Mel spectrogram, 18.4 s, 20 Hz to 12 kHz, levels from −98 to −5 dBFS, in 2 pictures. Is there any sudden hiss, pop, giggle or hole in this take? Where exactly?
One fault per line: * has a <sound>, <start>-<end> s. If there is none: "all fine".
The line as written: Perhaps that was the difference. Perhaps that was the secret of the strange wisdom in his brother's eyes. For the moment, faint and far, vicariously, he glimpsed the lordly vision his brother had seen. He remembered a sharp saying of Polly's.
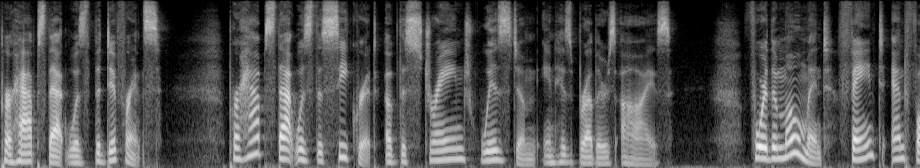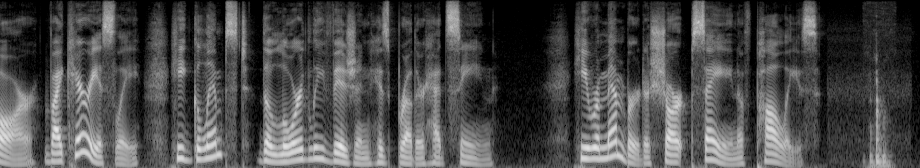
* has a tap, 17.8-18.2 s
